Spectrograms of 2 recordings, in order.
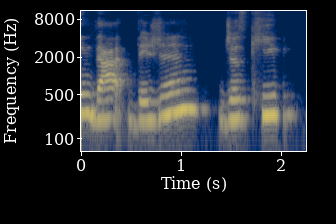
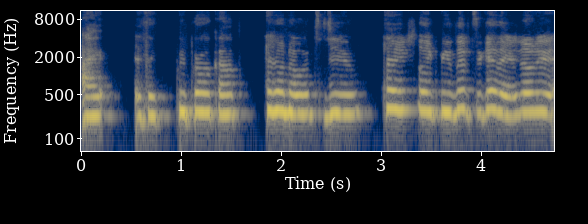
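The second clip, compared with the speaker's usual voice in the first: mock crying, raised and tearful throughout; 4 semitones higher, 6 dB louder than usual. Retelling a sister's phone call after a breakup: imitating someone crying. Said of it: "She's, like, crying".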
